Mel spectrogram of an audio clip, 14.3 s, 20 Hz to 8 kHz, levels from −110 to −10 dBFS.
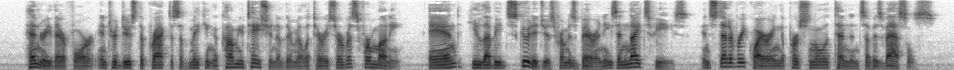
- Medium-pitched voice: No, low, 120 Hz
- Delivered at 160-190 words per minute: No, average, 140 wpm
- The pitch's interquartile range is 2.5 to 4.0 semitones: No, average, 4.4 semitones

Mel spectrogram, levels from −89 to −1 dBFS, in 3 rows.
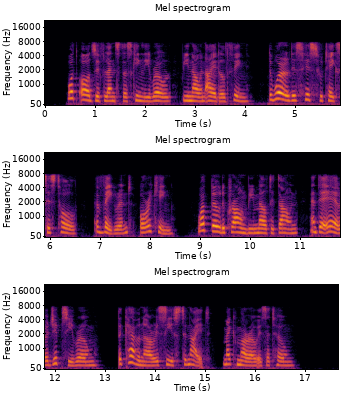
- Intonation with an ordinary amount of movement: Yes, average, 3.7 semitones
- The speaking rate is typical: Yes, average, 155 wpm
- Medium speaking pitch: No, high, 205 Hz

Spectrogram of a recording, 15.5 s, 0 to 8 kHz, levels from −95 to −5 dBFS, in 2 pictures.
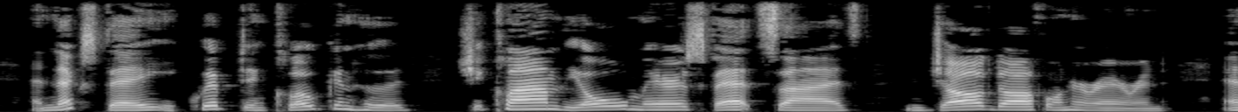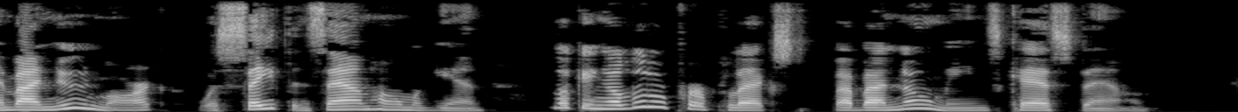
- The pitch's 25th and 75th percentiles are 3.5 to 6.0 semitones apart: Yes, average, 5.2 semitones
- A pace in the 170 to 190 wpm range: No, average, 160 wpm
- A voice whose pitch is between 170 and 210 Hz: Yes, high, 190 Hz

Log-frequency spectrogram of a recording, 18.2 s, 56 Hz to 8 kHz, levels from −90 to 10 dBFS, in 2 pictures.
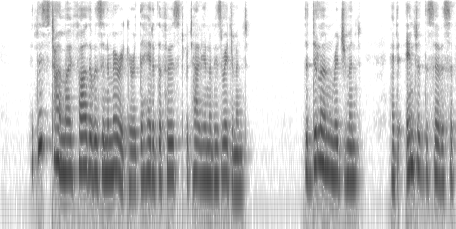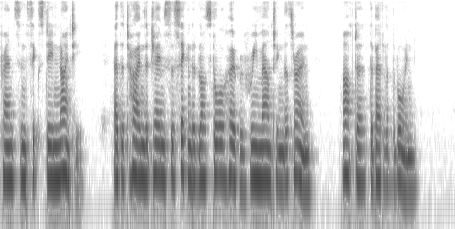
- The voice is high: No, medium, 170 Hz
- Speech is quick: No, average, 165 wpm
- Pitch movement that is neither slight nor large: No, narrow, 2.0 semitones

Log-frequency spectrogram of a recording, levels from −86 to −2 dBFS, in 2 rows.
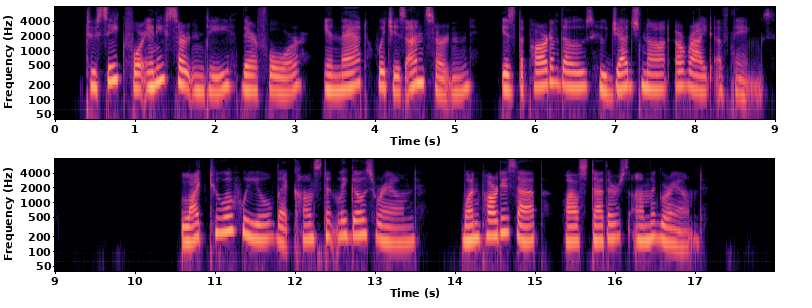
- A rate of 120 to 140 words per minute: Yes, slow, 135 wpm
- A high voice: No, medium, 180 Hz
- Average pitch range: Yes, average, 3.3 semitones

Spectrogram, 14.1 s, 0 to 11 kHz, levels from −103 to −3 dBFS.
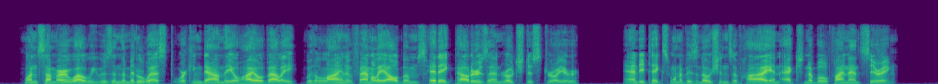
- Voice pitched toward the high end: No, low, 130 Hz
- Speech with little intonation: Yes, narrow, 1.3 semitones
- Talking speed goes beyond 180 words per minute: No, average, 155 wpm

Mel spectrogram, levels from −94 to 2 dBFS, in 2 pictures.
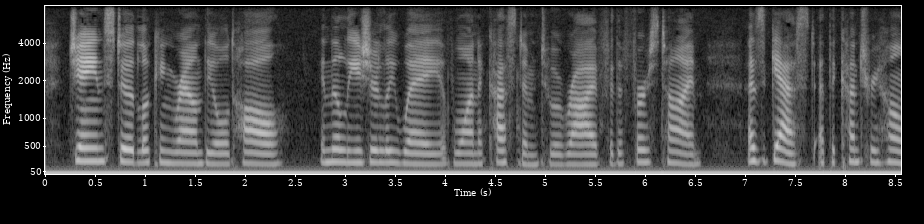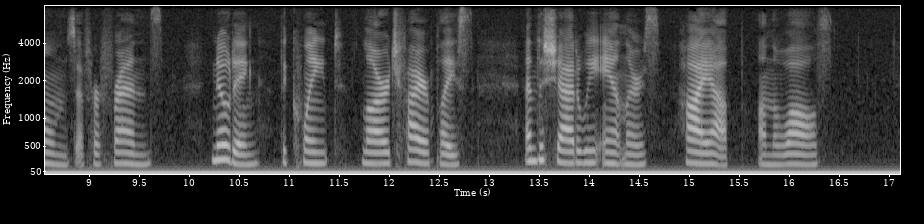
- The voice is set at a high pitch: Yes, high, 195 Hz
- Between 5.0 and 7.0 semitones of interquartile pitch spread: No, narrow, 2.6 semitones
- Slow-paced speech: No, average, 150 wpm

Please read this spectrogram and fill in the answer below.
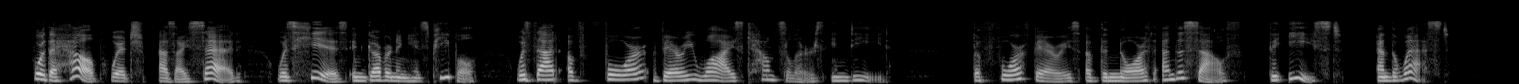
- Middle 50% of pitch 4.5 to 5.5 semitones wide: Yes, average, 5.1 semitones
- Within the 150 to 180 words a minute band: No, average, 140 wpm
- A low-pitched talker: No, medium, 180 Hz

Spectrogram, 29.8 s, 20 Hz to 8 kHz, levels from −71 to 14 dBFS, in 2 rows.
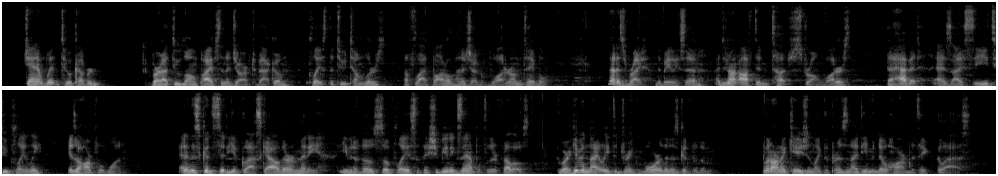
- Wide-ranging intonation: No, average, 4.3 semitones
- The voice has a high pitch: No, low, 115 Hz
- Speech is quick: Yes, fast, 210 wpm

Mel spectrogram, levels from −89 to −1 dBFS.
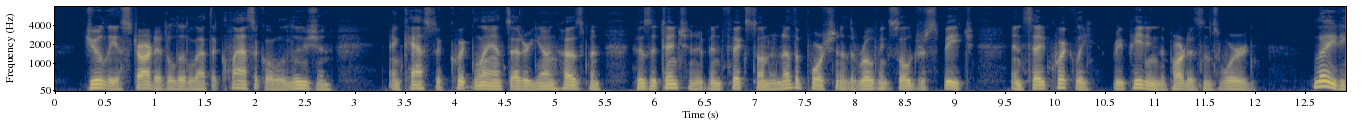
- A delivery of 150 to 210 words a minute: Yes, average, 175 wpm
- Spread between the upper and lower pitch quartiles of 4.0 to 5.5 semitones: No, average, 3.4 semitones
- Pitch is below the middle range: Yes, low, 100 Hz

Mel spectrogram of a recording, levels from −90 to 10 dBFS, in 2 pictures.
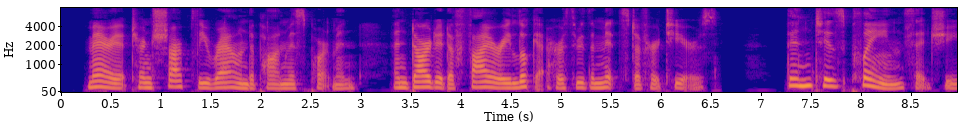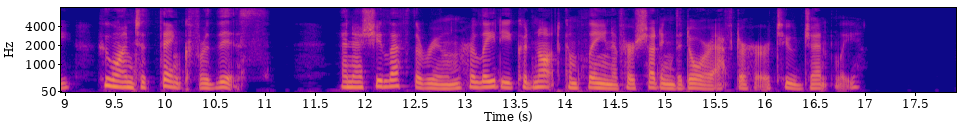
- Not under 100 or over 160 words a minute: No, average, 170 wpm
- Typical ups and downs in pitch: Yes, average, 3.7 semitones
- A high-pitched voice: No, medium, 175 Hz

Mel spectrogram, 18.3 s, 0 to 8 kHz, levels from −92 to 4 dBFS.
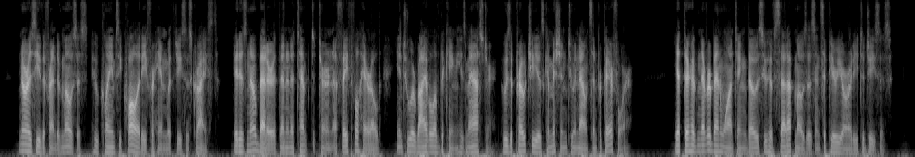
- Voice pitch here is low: Yes, low, 100 Hz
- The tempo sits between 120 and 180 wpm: No, fast, 205 wpm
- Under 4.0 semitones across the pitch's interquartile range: No, average, 4.4 semitones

